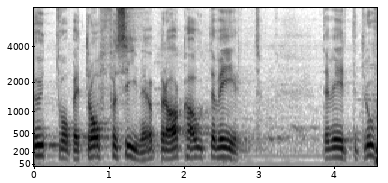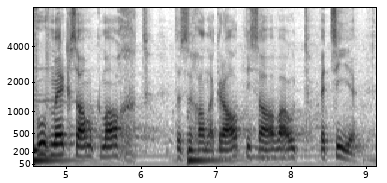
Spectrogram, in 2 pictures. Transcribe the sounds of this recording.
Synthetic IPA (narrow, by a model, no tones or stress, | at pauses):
lytʋob̥et̪rɔfəsiʋɛœpːəɾɑːkhɑwtəvɪrt | d̥ɛʋɪɾt̚dəd̥ɾuːfufmɛrksɑmkmɑχt | d̥ɑssəχɑnəɡ̥ɾɑːtisɑːʋɑ̰ltb̥et͡siːə̰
